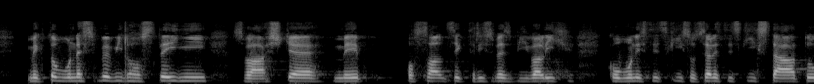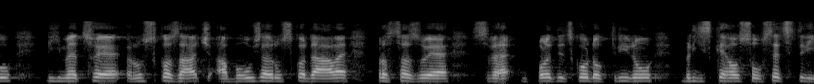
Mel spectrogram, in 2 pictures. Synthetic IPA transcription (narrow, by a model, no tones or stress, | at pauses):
mɪkt̪o̞munɛsmiːmɛbiːd̪ɦo̞st̪ɛjɲiːz̥vlaːʃcɛmɪ | po̞slant͡sɪkt̪ɛriːsmɛzbiːvaliːxko̞munɪst̪ɪt͡skiːxso̞t͡sɪjalɪst̪ɪt͡skiːxst̪aːt̪uːviːmɛt͡so̞jɛɾusko̞zat͡ʃʔabo̞ɦuʒɛlɾusko̞daːlɛpɾo̞sazujɛsvɛːpo̞lɪt̪ɪt͡skowdo̞k̚t̪ɾɪnubliːskɛːɦo̞so̞wsɛt̪st̪viː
